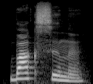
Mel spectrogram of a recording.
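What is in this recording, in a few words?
"баксыны", Komi, female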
